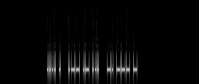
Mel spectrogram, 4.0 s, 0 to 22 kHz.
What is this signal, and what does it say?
Morse code, heard as a keyed tone, about 50 wpm, 700 Hz. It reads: HE WAS NOT
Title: Sets of 3 Words 50wpm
